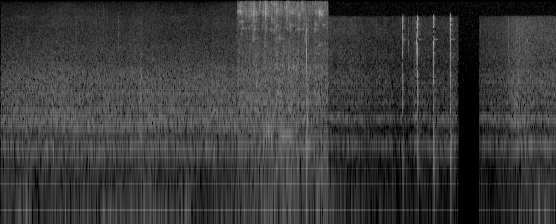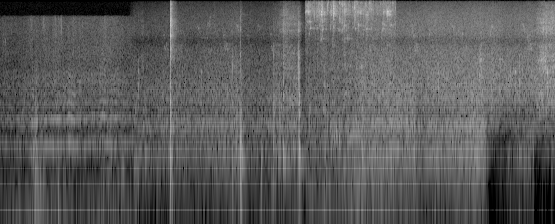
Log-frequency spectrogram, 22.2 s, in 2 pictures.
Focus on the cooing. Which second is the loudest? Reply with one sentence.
The loudest moment of the cooing is at 18 seconds.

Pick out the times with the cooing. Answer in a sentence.
You can hear the cooing from 4.7 to 6.6 s and from 17.2 to 19.1 s.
